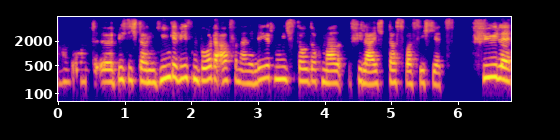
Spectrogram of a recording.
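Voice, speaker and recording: This woman speaks at a medium pitch and a fairly slow pace. Her voice is somewhat breathy, with fairly even intonation. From Switzerland. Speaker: therapist. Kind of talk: casual chat.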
